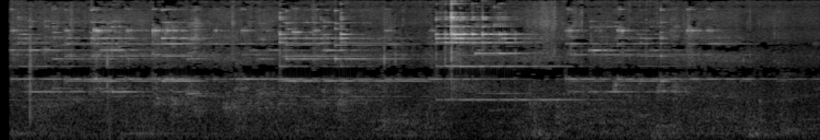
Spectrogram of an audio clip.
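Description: A children's handbell choir ringing small handbells: single notes struck one after another and left to ring, overlapping into a chiming chord. The loudest strike comes about four and a half seconds in, and the ringing fades toward the end.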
